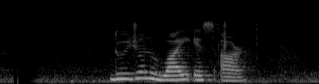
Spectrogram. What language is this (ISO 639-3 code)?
ben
